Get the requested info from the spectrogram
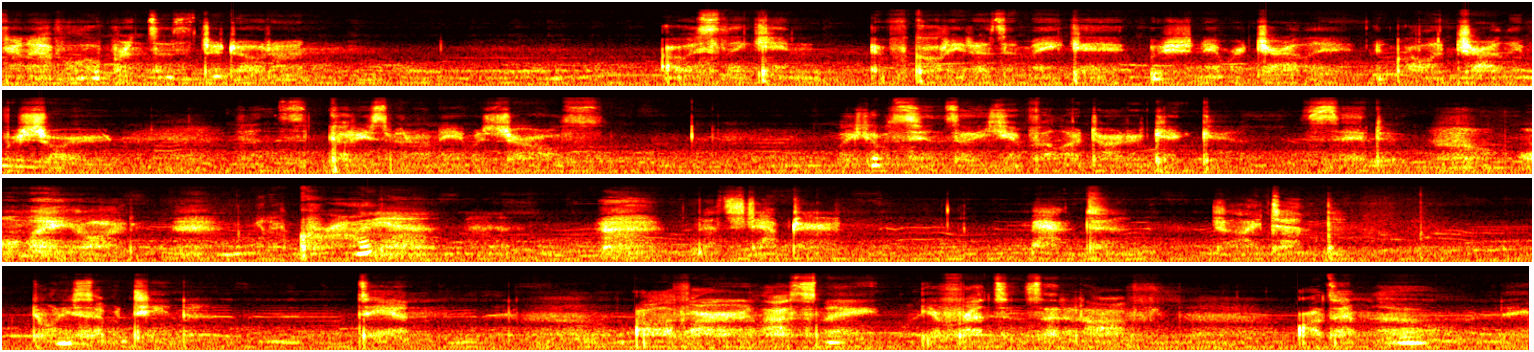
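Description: A person whispering speech in a steady run of words, with strong hissy sibilants.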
